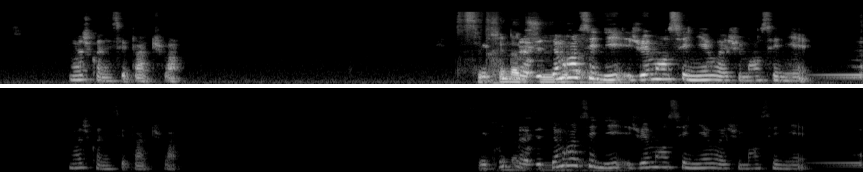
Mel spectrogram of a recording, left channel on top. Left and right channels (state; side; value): quieter; right; 22.4 dB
